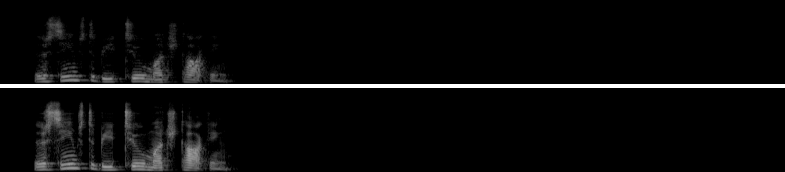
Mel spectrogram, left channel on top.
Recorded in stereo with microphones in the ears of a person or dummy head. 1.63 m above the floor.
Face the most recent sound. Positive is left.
turn(degrees=-65)  # may be behind; listen again after turning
